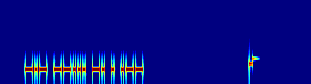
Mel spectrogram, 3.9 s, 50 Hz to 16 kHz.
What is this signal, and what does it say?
Morse code, heard as a keyed tone, about 40 wpm, 700 Hz. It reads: K7NEW
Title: NA SOTA Chaser Callsigns 40wpm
